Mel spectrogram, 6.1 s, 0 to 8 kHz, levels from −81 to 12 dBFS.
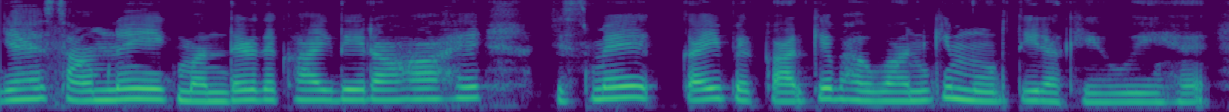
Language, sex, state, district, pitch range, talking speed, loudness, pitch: Hindi, female, Uttar Pradesh, Jyotiba Phule Nagar, 210-250 Hz, 175 wpm, -24 LUFS, 230 Hz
